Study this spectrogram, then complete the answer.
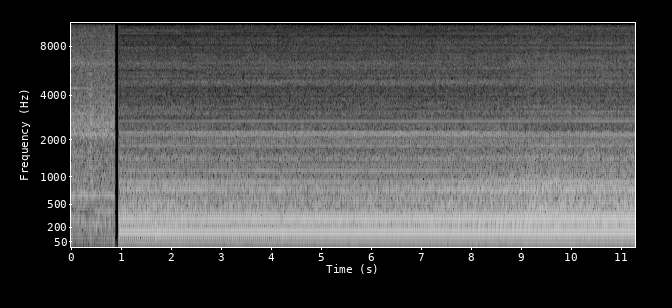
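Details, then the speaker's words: ELEGOO Mars 5 Ultra 9K resin 3D printer: Z-axis won't stop at home and keeps driving down toward the screen; steady low motor drone/roar that never pauses, motor just keeps running and nothing prints, owner thinks it's broken. "and you can hear the motors like are roaring. Yeah, the motor is keep on failing. running. Yeah. Yeah, it just keeps on running. It's not printing anything."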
